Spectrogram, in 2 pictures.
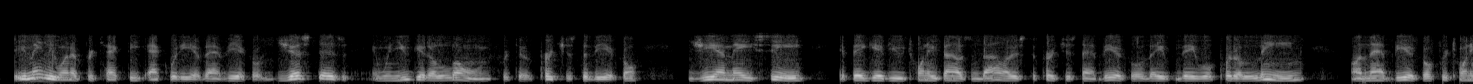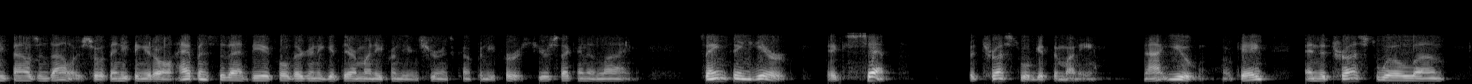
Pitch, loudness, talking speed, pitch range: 100 Hz, -26 LUFS, 175 wpm, 95-120 Hz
